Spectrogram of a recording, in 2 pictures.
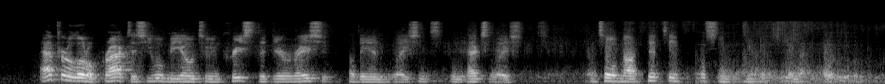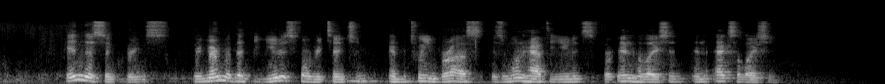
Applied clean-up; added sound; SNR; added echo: neural separator model SepFormer DNS4.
